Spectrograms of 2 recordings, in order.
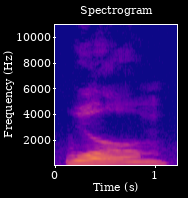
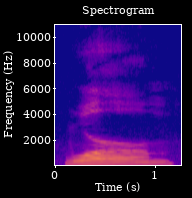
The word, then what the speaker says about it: warm: 발음으로는 어떻게 해야 되죠 먼저 w a war 발음을 하다가 입을음 요렇게 바꿔 주시면 되죠음 요렇게 하시면 안 되고요 월 소리를 내면서 바로 자연스럽게음 요렇게 입 모양을 바꿔 주셔야 됩니다 자 해볼까요 warm warm 한 번만 더 해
